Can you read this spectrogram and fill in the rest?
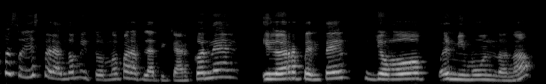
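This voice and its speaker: Woman guest chatting on a podcast, kinda high voice, laughs a lot while telling her story. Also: expressive, moderate pace. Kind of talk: casual storytelling conversation.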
